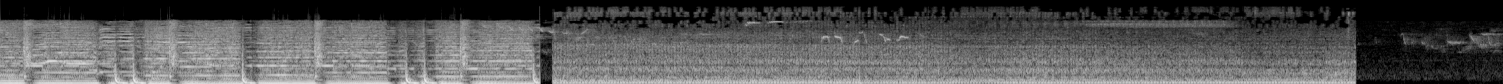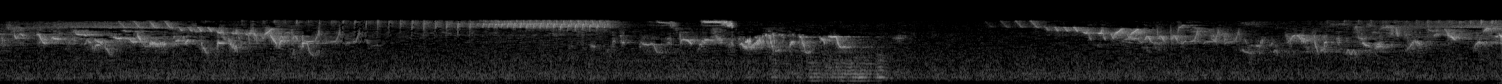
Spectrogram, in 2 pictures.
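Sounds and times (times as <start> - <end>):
loud humming drone: 0.0 - 13.6
birds chirping: 5.4 - 13.6.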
